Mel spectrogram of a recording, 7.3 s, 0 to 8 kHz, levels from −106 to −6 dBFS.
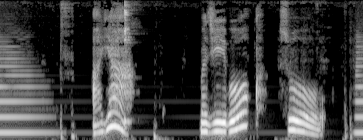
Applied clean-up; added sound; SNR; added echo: classical method spectral subtraction.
